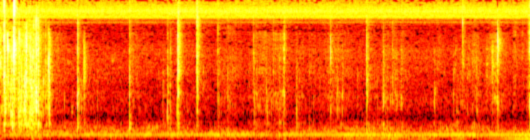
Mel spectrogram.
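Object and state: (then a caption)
Plastic mailer bag. Black claw tips tap and scratch the paper labels on a grey plastic mailer bag while gloved hands turn and crinkle it. About fifteen sharp, bright clicks and scrapes stand out over a soft crinkling rustle. A faint steady low hum runs underneath throughout.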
